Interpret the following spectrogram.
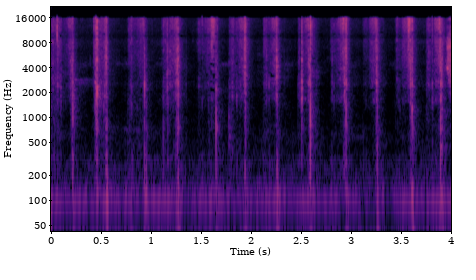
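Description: A deck of tarot cards shuffled by hand, cards slid from one hand to the other in a run of quick, irregular soft clicks.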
